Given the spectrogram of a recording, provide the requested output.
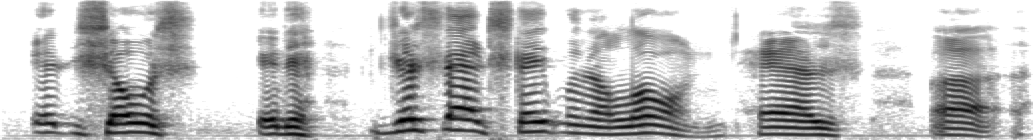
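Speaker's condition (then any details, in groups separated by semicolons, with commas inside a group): Cerebral palsy; present from birth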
